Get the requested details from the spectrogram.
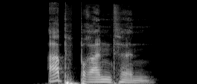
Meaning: first/third-person plural dependent preterite of abbrennen
- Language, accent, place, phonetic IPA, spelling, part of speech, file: German, Germany, Berlin, [ˈapˌbʁantn̩], abbrannten, verb, De-abbrannten.ogg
